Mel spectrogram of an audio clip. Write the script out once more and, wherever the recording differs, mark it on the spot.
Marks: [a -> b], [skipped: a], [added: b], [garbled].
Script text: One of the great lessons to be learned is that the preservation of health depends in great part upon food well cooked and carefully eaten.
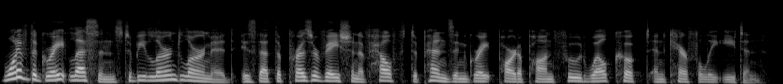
One of the great lessons to be learned [added: learned] is that the preservation of health depends in great part upon food well cooked and carefully eaten.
